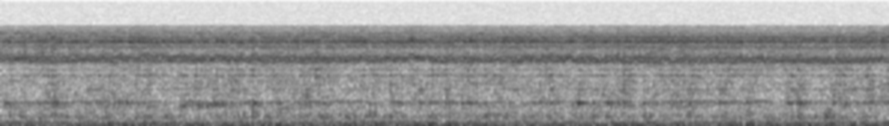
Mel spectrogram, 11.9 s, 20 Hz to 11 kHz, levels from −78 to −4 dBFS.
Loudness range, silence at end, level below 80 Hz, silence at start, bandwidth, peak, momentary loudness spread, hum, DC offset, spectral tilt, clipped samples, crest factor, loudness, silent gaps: 0 LU; 0 s; -32 dBFS; 0 s; 11 kHz; -6 dBFS; 1 LU; none; under 0.1%; -3.5 dB/octave; under 0.1%; 14 dB; -17 LUFS; none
